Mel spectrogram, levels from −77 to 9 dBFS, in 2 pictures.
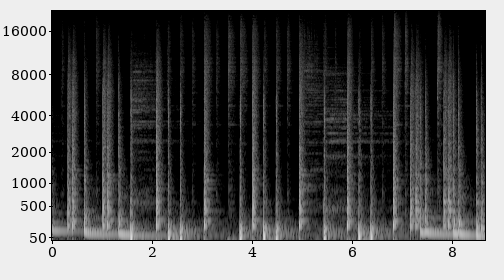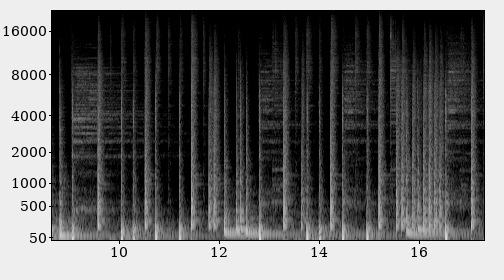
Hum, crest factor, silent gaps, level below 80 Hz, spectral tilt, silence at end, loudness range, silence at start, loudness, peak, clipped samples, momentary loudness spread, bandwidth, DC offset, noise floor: none; 20 dB; none; -24 dBFS; -6 dB/octave; 0 s; 2 LU; 0 s; -23 LUFS; -2 dBFS; under 0.1%; 5 LU; 19.5 kHz; under 0.1%; -42 dBFS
